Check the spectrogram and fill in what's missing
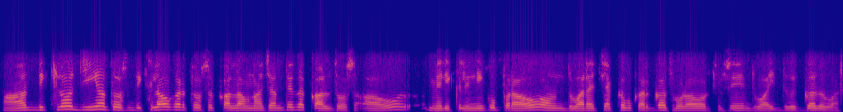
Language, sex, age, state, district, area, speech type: Dogri, male, 18-30, Jammu and Kashmir, Udhampur, rural, conversation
